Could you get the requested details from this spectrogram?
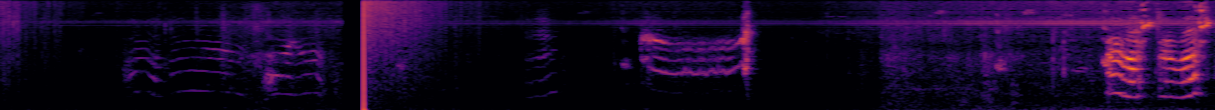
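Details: Hand-reared pet Australian king parrot chatting: short nasal, harmonic calls in separate bursts with pauses, a loud click near the middle, busier squeaky notes at the end.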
